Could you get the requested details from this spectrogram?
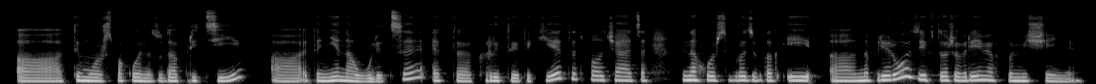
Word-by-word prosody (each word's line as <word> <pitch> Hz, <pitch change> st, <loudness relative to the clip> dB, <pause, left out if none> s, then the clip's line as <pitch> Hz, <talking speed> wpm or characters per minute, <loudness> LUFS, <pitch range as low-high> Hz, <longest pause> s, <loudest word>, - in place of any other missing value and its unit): а, 150 Hz, 0 st, 0 dB
ты 185 Hz, -, +2 dB
можешь 160 Hz, -2 st, +4 dB
спокойно 165 Hz, -2 st, 0 dB
туда 160 Hz, +1 st, 0 dB
прийти. 165 Hz, -, -2 dB, 0.2 s
А, 145 Hz, -3 st, -3 dB
это 170 Hz, 0 st, -2 dB
не 165 Hz, +3 st, +5 dB
на 170 Hz, -4 st, +4 dB
улице, 140 Hz, -, -1 dB
это 165 Hz, -4 st, -3 dB
крытые 165 Hz, -4 st, -1 dB
такие 155 Hz, +8 st, -2 dB
и -, -, +3 dB
этот, 255 Hz, -2 st, -8 dB
получается. 190 Hz, -3 st, -2 dB, 0.3 s
Ты 200 Hz, -, +2 dB
находишься 190 Hz, -1 st, +2 dB
вроде 190 Hz, 0 st, +1 dB
бы 180 Hz, -, -6 dB
как 175 Hz, 0 st, -2 dB
и, 180 Hz, 0 st, +3 dB
а, 165 Hz, -1 st, +2 dB
на 175 Hz, +1 st, +5 dB
природе, 220 Hz, -, +2 dB
и -, -, +2 dB
в 200 Hz, -, -21 dB
то 185 Hz, -3 st, +1 dB
же 185 Hz, -, 0 dB
время 190 Hz, +2 st, +2 dB
в 180 Hz, -, -18 dB
помещении. 165 Hz, -3 st, -1 dB
175 Hz, 180 wpm, -22 LUFS, 160-190 Hz, 0.3 s, не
